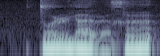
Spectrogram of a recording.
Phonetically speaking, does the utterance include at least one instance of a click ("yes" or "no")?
no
